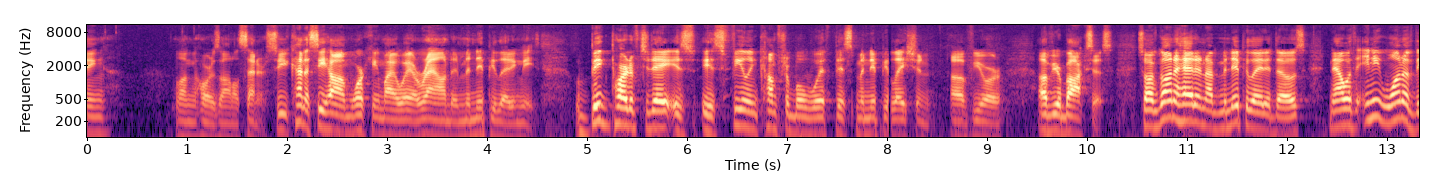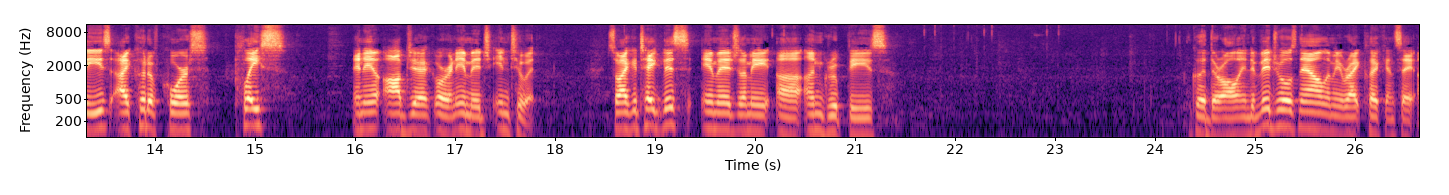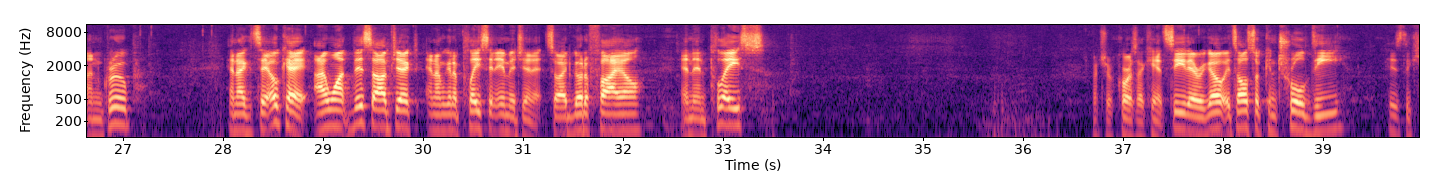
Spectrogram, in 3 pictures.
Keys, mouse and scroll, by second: 0.3 click, 1.1 click, 18.7 click, 20.3 right click, 21.8 click, 22.4 click, 23.0 click, 24.6 click, 25.5 right click, 27.3 click, 27.9 click, 28.8 click, 30.6 click, 37.8 click.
